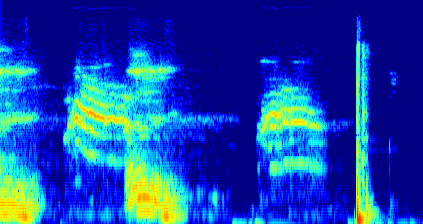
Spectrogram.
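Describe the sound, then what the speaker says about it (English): A pet cat meows close by, a few distinct drawn-out calls with pauses between, followed by a sharp knock; a person speaks briefly at the start. "Is that your cat?"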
